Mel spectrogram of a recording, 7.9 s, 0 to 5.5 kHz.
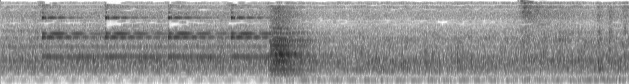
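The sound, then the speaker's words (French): A Canadian National passenger express from Halifax rolls into Truro station on track 1, its steady rail rumble carrying sustained horn-like tones, with a brief louder burst near the middle. “Le train numéro 3 du Canadien National, l'Express Maritime, en provenance de Halifax, entre en gare sur la voie 1.”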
